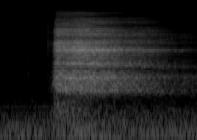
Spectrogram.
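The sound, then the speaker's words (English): One long breath drawn in during a guided relaxation exercise, a soft, airy hiss that swells quickly and then fades gradually over about a second and a half. It is quiet and no one talks over it. “All right, now let's take a breath together.”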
